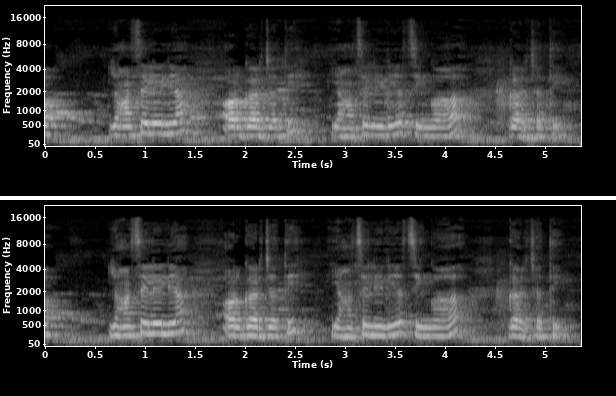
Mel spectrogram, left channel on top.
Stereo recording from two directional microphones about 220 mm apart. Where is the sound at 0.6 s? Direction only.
55° right (ahead or behind).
